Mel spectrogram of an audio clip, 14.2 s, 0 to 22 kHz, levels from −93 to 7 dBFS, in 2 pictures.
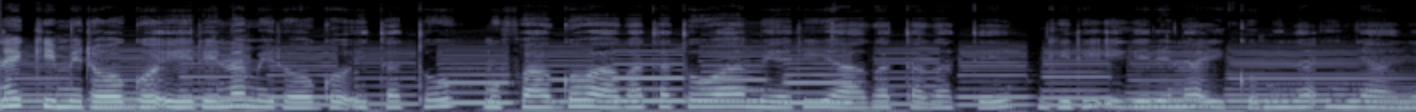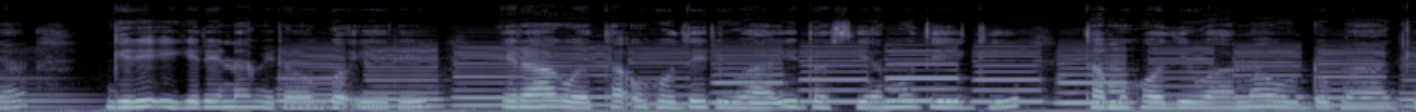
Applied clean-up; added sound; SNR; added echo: none; Wind instrument, woodwind instrument; 7 dB; none.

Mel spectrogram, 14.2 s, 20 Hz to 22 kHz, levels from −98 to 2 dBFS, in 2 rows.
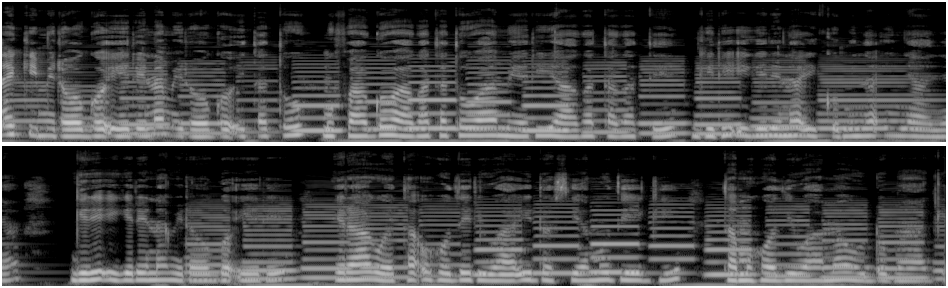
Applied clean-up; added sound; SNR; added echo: classical method log-MMSE.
